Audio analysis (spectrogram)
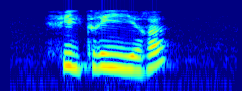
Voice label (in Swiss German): "filtriere", Bas Rhin; vin; filtrer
